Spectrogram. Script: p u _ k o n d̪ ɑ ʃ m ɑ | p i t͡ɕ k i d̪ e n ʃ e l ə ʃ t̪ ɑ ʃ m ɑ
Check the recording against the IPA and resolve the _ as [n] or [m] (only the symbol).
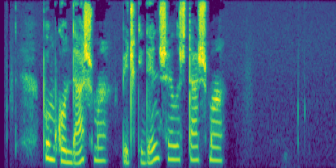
m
